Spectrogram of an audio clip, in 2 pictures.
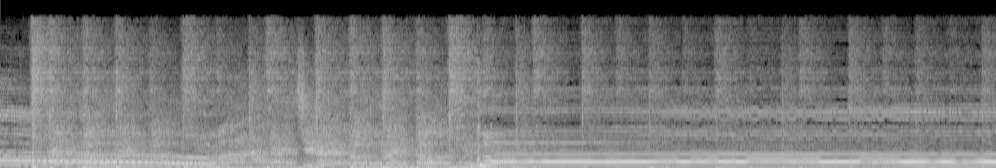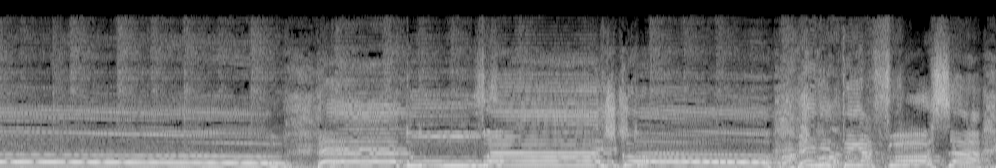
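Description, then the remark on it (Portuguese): A male Portuguese-language football commentator holds one long, loud, sustained goal shout for several seconds, wavering in pitch, then breaks into shorter bursts of yelling, over a steady low crowd rumble, as Spinelli scores for Vasco from Cuiabano's pass in a Copa Sul-Americana match. “daqui a pouco eu concluo, porque vem chegando o time do Vasco, lá pelo lado canhoto, é com o Cuiabano, invadiu a área, rolou pro meio, Spinelli, solta o grito!”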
